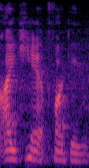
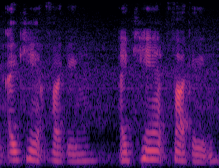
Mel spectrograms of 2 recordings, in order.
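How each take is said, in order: First: Said in the usual way. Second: "I can't fucking" falling away, softer and lower each time; trailing off, defeated. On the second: Real, not acted. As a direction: let it die in your throat. Trails off in exasperation.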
